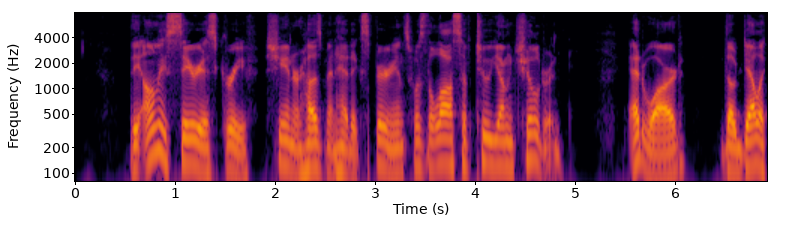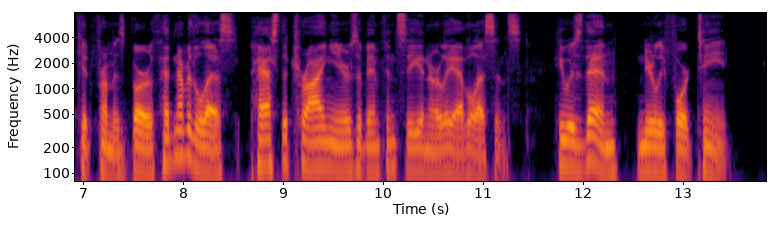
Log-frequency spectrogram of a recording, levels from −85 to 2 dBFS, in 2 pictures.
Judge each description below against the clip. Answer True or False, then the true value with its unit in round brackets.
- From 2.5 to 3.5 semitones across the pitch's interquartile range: False (3.9 semitones)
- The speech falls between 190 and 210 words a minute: False (170 wpm)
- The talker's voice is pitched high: False (110 Hz)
